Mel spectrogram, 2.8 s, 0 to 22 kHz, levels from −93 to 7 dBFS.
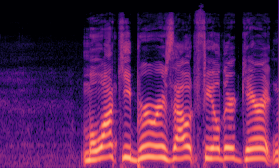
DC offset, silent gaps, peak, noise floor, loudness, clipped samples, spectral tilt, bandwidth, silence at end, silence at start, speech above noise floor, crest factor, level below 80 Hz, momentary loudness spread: under 0.1%; none; -2 dBFS; -50 dBFS; -13 LUFS; under 0.1%; -6.5 dB/octave; 14.5 kHz; 0 s; 0.85 s; 37 dB; 12 dB; -44 dBFS; 3 LU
